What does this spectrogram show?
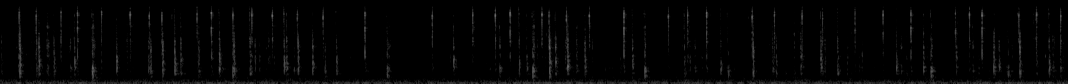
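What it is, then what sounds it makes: Plastic mechanical keyboard being typed on. Fingertips and long nails type steadily on a full pink, grey and white mechanical keyboard with round plastic keycaps. Dozens of short, bright, clicky keystrokes sound over a faint low hum, with a brief pause around the four-second mark. Each click dies away almost instantly.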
